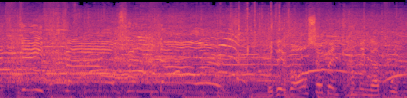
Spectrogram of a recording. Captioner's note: applause and cheering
